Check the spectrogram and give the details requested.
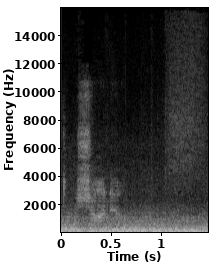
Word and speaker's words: Shawano: Quick tip from your viewers, Shawano is pronounced Shawno.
